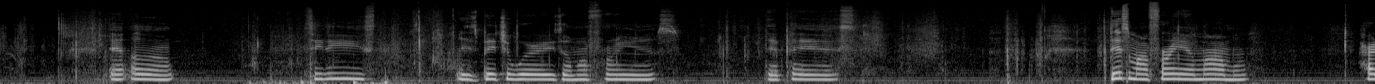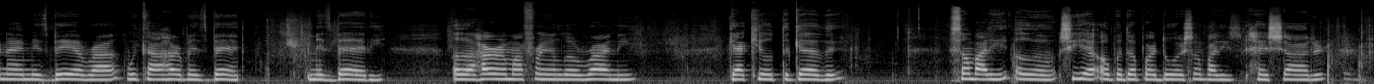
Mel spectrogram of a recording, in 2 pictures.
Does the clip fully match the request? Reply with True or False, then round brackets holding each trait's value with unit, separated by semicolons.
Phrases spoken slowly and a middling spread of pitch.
False (110 wpm; 1.4 semitones)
